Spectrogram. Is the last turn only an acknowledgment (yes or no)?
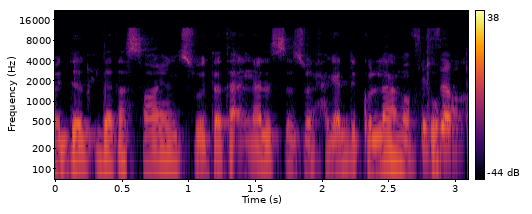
no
